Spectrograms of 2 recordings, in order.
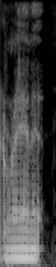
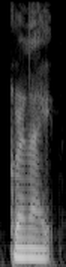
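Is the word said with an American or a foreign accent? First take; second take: American; Foreign. First: The word is said with an American accent. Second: The word is said with a foreign accent. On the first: This is the usual American way of saying it. "instead of" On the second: Someone from abroad says it this way. "She had an accent. I actually thought it was like nicer"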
